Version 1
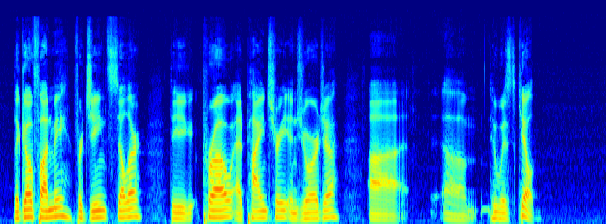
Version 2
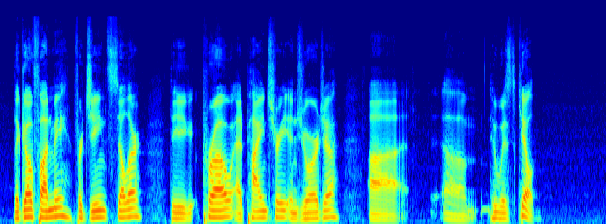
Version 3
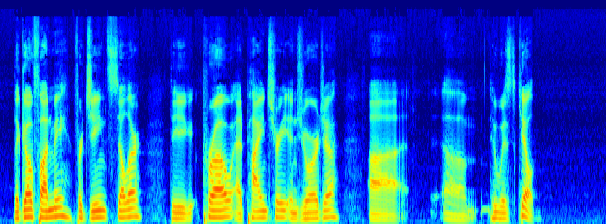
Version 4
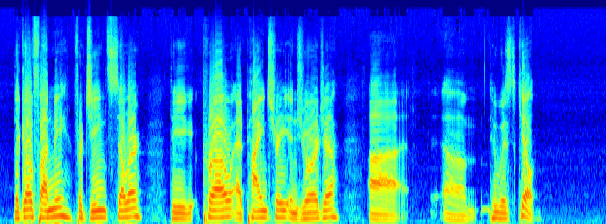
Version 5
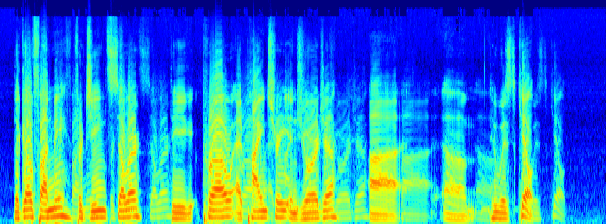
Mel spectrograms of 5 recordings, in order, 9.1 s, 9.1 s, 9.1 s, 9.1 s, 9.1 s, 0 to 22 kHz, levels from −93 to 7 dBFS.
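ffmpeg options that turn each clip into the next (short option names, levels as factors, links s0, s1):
-af "highshelf=f=3600:g=-9.5,volume=1.5"
-af "aexciter=amount=3:drive=3:freq=3600"
-af "asoftclip=type=tanh:threshold=0.168,volume=2.11"
-af "aecho=1:1:479:0.133"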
